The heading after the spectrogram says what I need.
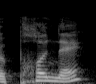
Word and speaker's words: prenais: All right, so same thing here, final S not pronounced. Je prenais, tu prenais, il prenait, final T not pronounced, so the same form, okay?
